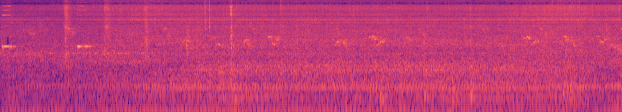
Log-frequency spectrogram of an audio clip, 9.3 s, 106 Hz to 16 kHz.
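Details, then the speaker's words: 2012 Lexus RX 350 with the 2GR-FE V6 at 148K miles, regularly oil-changed: steady, even idle hum with no knocks, ticks or misses; the engine sounds healthy. "as you can see the engine works like a beast there's nothing wrong with it"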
